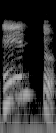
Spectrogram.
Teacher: Tại vì mình nhấn âm đầu, mình đọc là enter.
